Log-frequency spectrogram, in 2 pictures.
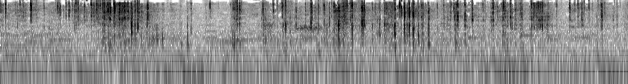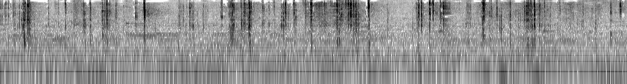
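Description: Foil trading-card pack wrapper crinkling and tearing as a Panini Select basketball card pack is opened by hand, with irregular crackles throughout.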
